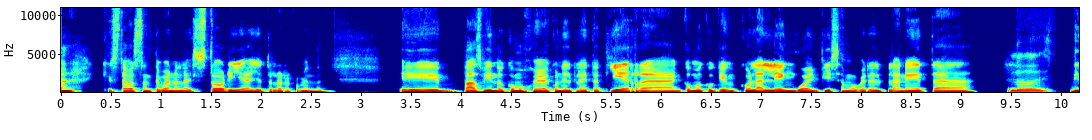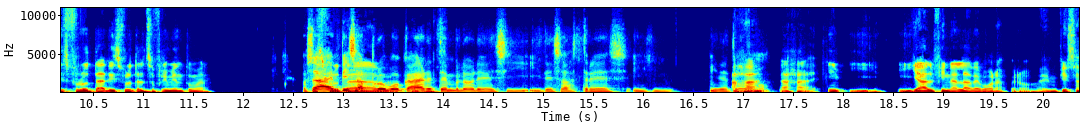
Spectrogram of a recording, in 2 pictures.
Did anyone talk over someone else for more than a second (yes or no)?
yes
